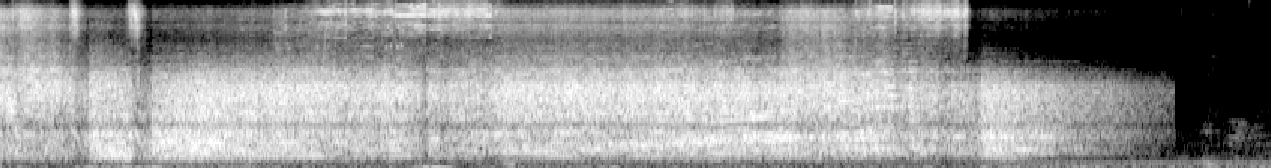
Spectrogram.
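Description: A YouTube channel's animated-logo intro music sting: a dense, noisy rush of sound that holds steady for about six and a half seconds, then fades out over the last second or so.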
